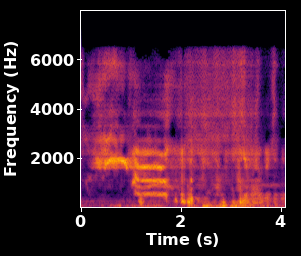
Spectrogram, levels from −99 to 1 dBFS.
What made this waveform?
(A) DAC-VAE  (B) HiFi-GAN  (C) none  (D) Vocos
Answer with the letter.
D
